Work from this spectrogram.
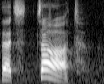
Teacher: it has a long A and then it has a whispered barred U at the end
